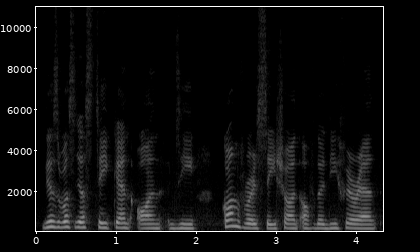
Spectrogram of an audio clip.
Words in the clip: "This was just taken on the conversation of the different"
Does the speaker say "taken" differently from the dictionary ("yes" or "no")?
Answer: no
